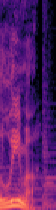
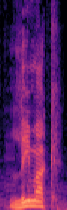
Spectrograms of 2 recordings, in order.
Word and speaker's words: Lima: So Rimac, Limac, Lima. Also, did you know that lima beans are named after Lima, Peru? It's just a different pronunciation, same spelling.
